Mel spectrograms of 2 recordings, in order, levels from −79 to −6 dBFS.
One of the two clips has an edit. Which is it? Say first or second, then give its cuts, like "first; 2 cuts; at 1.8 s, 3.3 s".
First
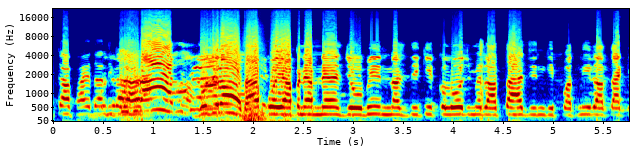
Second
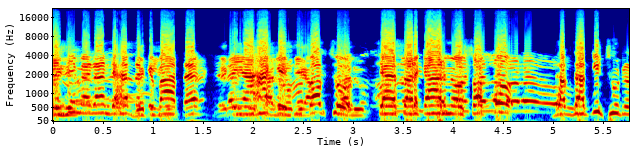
first; 1 cut; at 1.9 s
